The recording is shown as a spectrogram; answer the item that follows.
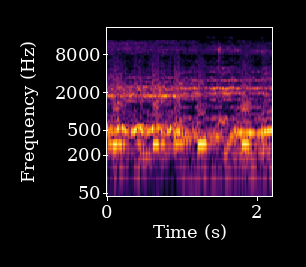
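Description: Live Javanese traditional ensemble playing dance music: barrel drums and repeated stepped pitched notes under a wavering, sustained melody line.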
